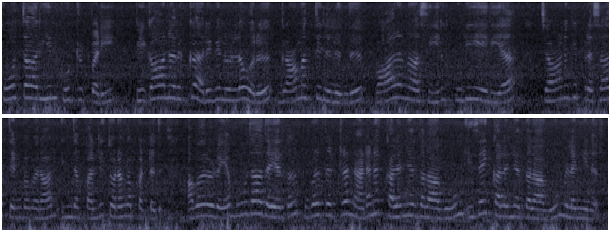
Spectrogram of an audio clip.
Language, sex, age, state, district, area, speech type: Tamil, female, 18-30, Tamil Nadu, Chengalpattu, urban, read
